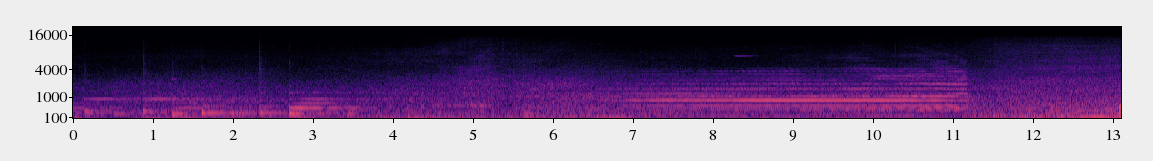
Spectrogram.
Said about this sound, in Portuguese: tô aqui no meio da confusão do trânsito do Rio de Janeiro. Na verdade, esse som que você tá ouvindo podia ser gravado em qualquer lugar da cidade, né? Mas eu tô aqui na Rua Jardim Botânico, na esquina com a Rua Doutor Neves da Rocha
